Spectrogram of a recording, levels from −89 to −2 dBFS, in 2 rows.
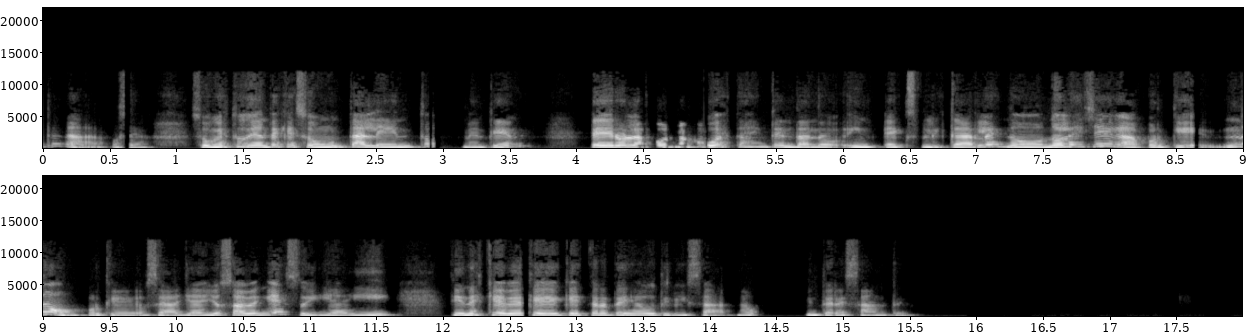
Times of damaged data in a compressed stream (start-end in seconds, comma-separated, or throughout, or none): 0.56-0.66, 2.89-2.93, 4.93-5.00, 8.58-8.68, 12.55-12.65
